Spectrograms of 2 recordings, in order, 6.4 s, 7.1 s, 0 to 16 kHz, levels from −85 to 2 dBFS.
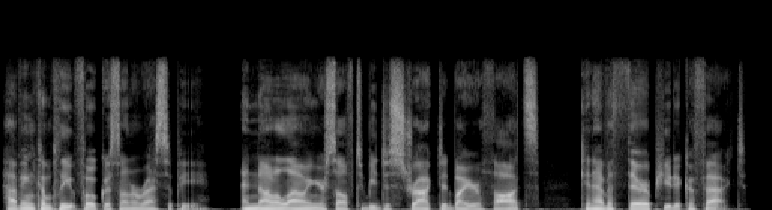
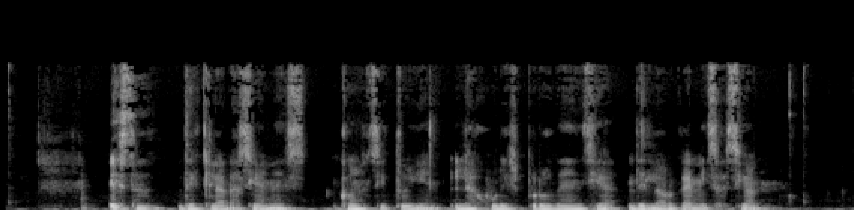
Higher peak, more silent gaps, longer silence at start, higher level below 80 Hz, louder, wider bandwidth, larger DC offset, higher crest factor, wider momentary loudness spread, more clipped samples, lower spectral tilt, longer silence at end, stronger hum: about the same, -4 dBFS vs -4 dBFS; neither; second, 0.05 s vs 0.35 s; about the same, -46 dBFS vs -44 dBFS; about the same, -22 LUFS vs -24 LUFS; about the same, 12 kHz vs 11.5 kHz; neither; about the same, 18 dB vs 20 dB; first, 8 LU vs 5 LU; neither; about the same, -5.5 dB/octave vs -5.5 dB/octave; second, 0.25 s vs 0.55 s; neither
